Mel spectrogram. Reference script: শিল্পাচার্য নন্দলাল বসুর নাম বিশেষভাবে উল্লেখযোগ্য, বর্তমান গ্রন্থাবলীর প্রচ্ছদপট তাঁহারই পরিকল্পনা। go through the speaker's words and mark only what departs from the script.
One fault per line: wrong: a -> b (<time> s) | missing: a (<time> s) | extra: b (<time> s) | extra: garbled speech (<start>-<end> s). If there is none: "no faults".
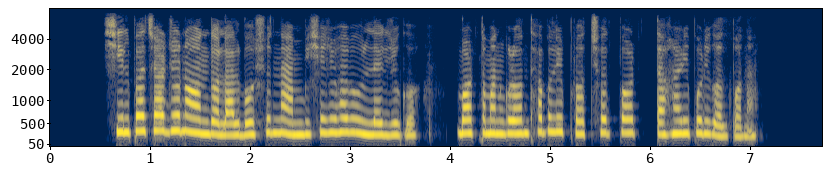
no faults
